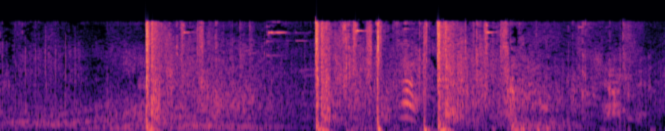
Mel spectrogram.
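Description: Gunfire rings out in the shooter game Battlefield V as several sharp loud shots crack in quick bursts, some of them close and some farther off, mixed with game noise and short bits of talk.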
